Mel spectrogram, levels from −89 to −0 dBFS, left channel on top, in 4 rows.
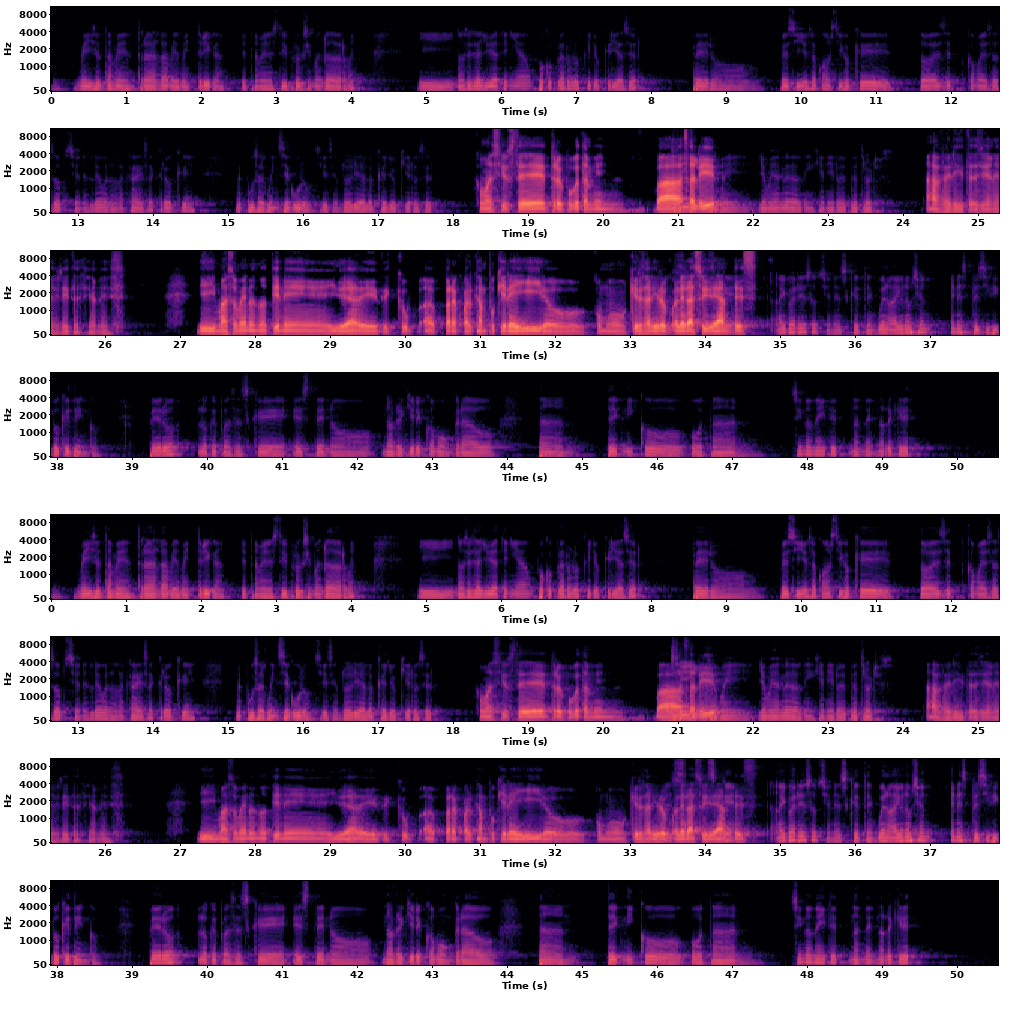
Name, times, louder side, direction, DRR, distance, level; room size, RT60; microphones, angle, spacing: voice 1, 0.0-2.3 2.7-4.5 4.9-7.9 8.6-9.5 9.7-11.2 11.6-17.7 20.9-23.8 33.4-34.4 34.9-38.6 38.8-39.0 39.2-39.6 39.9-44.1 44.4-44.9 45.3-47.4 47.8-49.4, right 2 dB, 20° right, 0.4 m, -40 dB
voice 2, 18.4-20.3 20.7-21.5 24.3-26.2 26.9-34.5, left 5 dB, 50° left, 0.4 m, -30 dB
14.5 x 11.0 x 7.8 m
head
